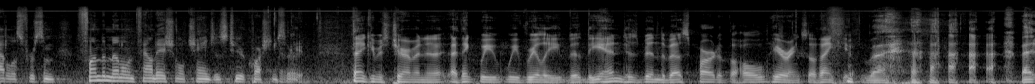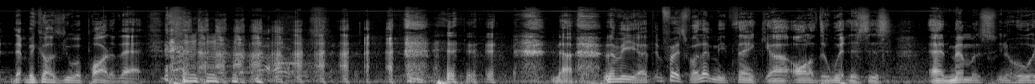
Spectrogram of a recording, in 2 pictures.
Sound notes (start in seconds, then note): 12.0 laughter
